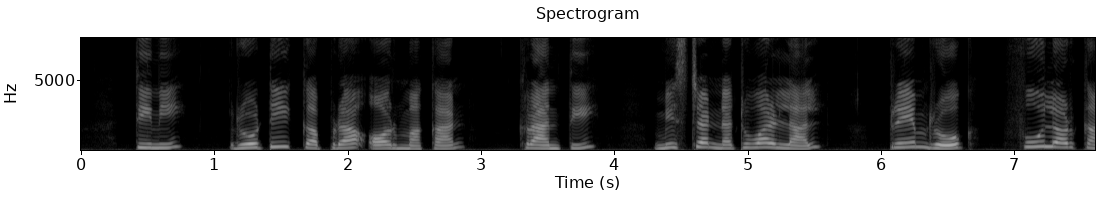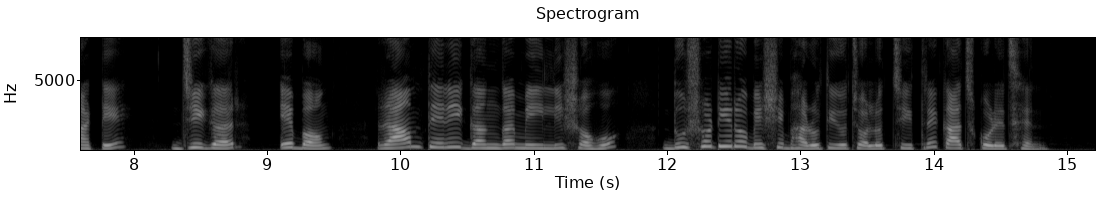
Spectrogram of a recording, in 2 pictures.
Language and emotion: Bengali, neutral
